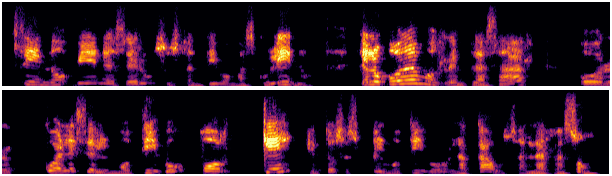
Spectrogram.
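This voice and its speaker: Slow, bright-voiced woman teacher. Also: lowish voice, lively intonation, breathy edge. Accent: Peruvian Spanish. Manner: coaxing, checks understanding with rhetorical questions. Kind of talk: grammar lesson.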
